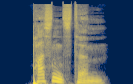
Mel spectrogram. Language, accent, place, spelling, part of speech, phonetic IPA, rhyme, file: German, Germany, Berlin, passendstem, adjective, [ˈpasn̩t͡stəm], -asn̩t͡stəm, De-passendstem.ogg
- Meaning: strong dative masculine/neuter singular superlative degree of passend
